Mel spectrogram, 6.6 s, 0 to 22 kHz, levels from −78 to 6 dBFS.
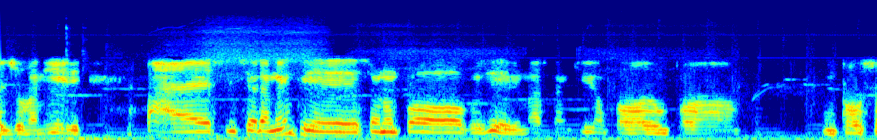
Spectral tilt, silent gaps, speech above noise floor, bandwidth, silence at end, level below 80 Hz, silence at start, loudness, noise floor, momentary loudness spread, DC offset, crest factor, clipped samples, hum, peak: -5 dB/octave; none; 25 dB; 12.5 kHz; 0 s; -40 dBFS; 0 s; -16 LUFS; -42 dBFS; 16 LU; under 0.1%; 16 dB; under 0.1%; none; 0 dBFS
